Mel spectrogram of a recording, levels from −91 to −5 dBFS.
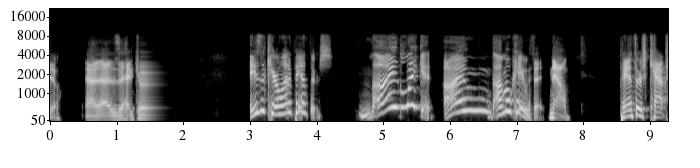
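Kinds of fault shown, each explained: long network dropout: from 1.37 to 2.19 s the speech turns into a fading buzz, then about 0.42 s of silence, likely from 0.8 s of audio lost in transit.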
